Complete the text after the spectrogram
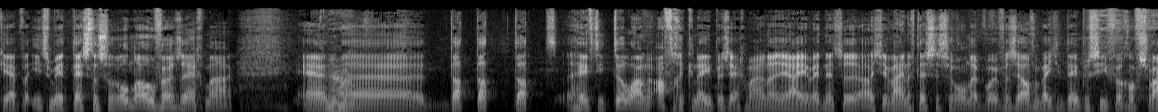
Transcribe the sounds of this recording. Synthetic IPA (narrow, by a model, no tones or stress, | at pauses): jəhɛptʋɛlˠitsmɪːtɛstəsəronowvərzɛxma̰ːrʔɛn | dɔt̚dɔt | dɔtɦejftditəlɑŋɑ̰fχəkneːpənzɛ̰xma̰ːrnjajəʋḛːtnɛtsoɑ̰sjəʋɛjnəxtɛstasəronɦɛp̚tʋoːjəfɔnzɛlˠfənbetjədeːprəsifəχɔfsʋa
